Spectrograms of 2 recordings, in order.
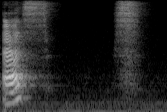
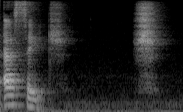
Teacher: these get confused sometimes because they're both unvoiced, meaning we don't use our vocal cords. It is only air. S. So for the S, S, we are not using our vocal cords.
